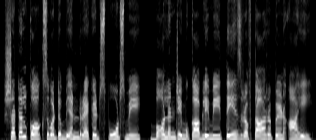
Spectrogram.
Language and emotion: Sindhi, neutral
